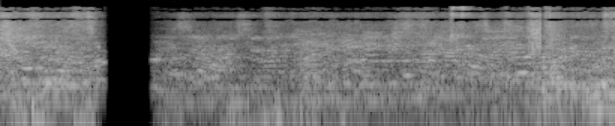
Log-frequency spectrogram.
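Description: Indistinct chatter of several people talking at once in a room. The sound cuts out completely for a moment just under a second in, then the chatter resumes.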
